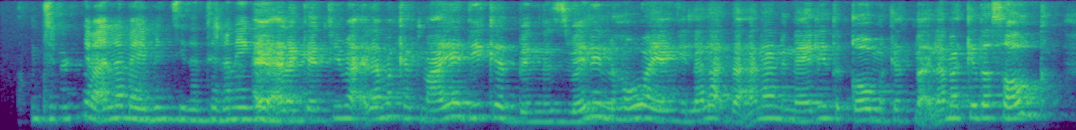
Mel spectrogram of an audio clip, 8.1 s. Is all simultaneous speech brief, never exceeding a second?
Yes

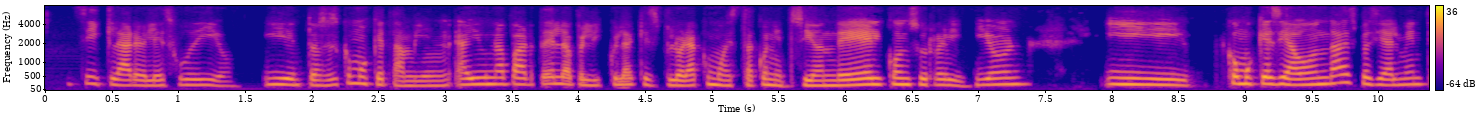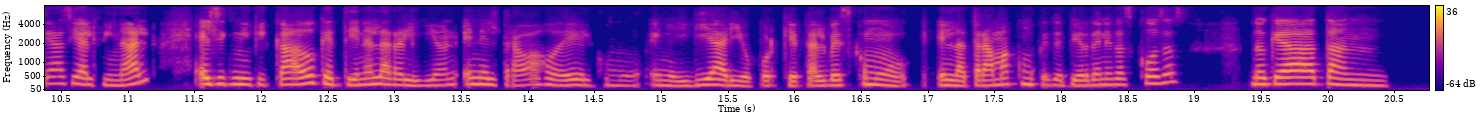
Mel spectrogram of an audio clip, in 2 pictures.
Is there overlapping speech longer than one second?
No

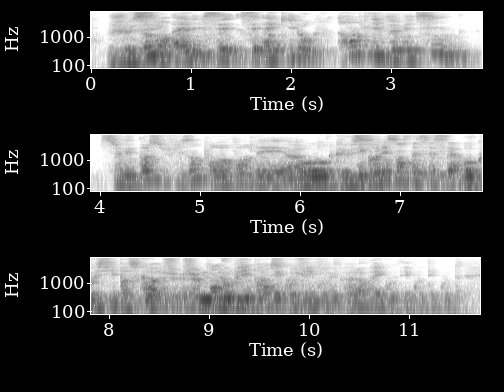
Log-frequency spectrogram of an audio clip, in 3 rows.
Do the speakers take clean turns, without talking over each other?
No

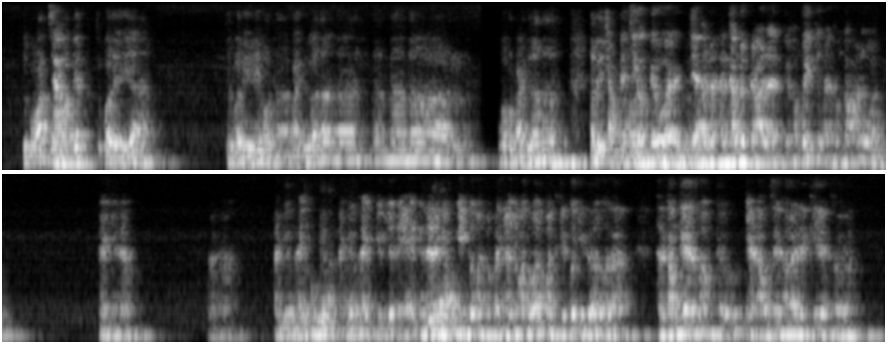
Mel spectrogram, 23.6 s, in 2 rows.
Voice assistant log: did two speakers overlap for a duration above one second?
Yes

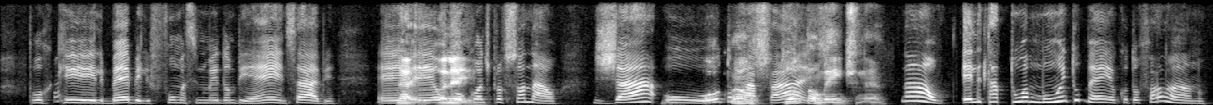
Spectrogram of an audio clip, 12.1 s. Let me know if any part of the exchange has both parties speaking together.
Yes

